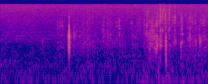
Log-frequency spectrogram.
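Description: A single sharp click, then, from about one and a half seconds in, faint crunching of gravel as a digital measuring wheel starts rolling and the person pushing it steps along.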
